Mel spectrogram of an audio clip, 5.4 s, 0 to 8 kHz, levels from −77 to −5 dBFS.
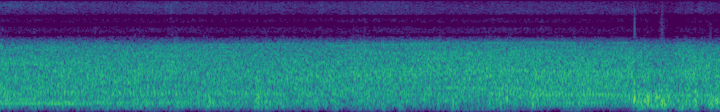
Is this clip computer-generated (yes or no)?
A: no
